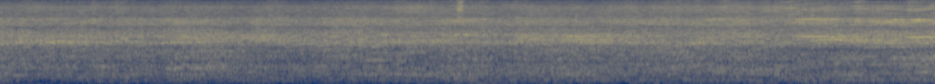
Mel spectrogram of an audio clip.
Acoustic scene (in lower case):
subway station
